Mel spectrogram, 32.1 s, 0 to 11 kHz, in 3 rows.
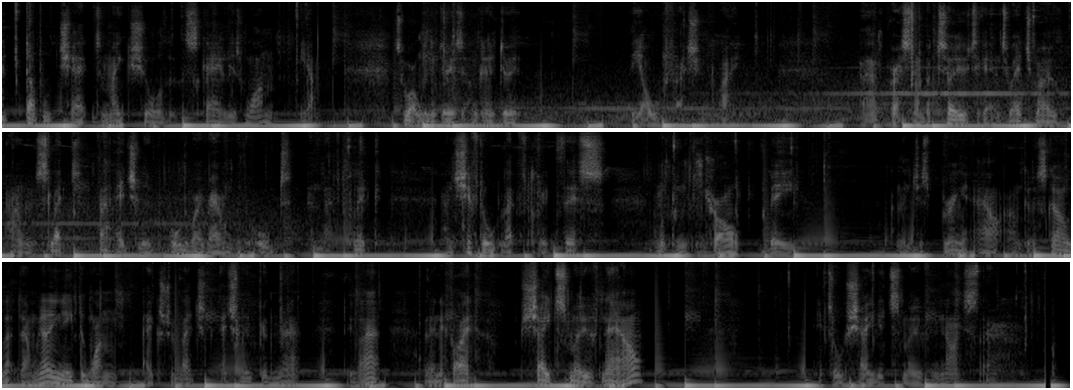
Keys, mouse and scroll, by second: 0.1 n, 1.7 click, 2.9 n, 4.4 Tab, 5.5-7.7 middle drag, 9.0 2, 10.6 alt+click, 13.3 middle click, 15.3 alt+shift+click, 16.4 middle click, 18.0 ctrl+b, 23.0 shift+right click, 24.1 Tab, 24.8 middle click, 25.5 right click, 27.7 scroll down 3, 28.0-28.9 middle drag, 29.2 Tab, 29.6 Tab, 30.0 a, 30.4-30.9 scroll down 2, 30.7-31.3 middle drag, 31.6 a, 31.7 a, 31.9-32.0 middle drag.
